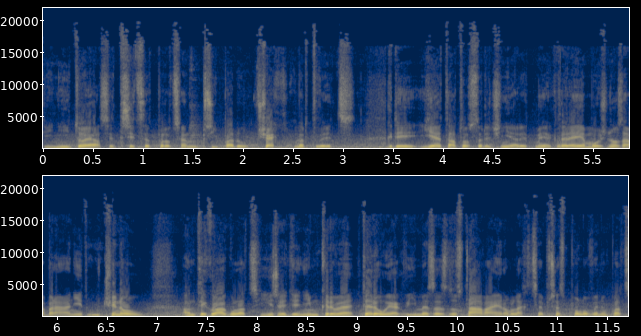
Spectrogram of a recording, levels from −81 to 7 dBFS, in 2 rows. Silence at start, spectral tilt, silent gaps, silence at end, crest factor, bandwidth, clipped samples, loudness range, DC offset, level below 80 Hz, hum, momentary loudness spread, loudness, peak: 0 s; -5.5 dB/octave; none; 0 s; 14 dB; 19.5 kHz; under 0.1%; 2 LU; under 0.1%; -44 dBFS; none; 8 LU; -20 LUFS; -6 dBFS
